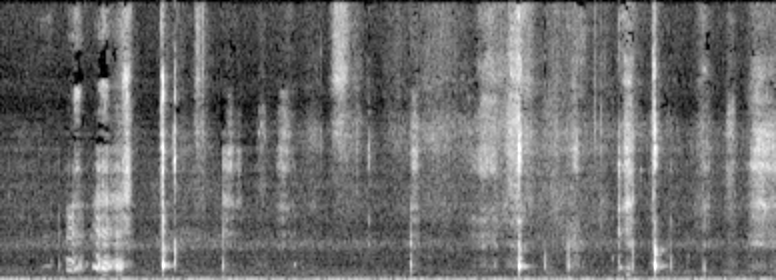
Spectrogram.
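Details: Little girl waking up in the morning with hiccups: three sharp hiccups a few seconds apart, with quiet breathing and soft room noise between them.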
